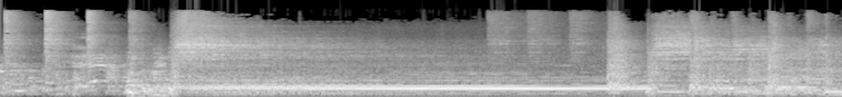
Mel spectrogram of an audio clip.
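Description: Live rock band on electric guitars through Marshall amps, with a drum kit, starting a song: a few sharp drum hits, then a loud chord held ringing for about four seconds, before the band breaks into a driving beat near the end.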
